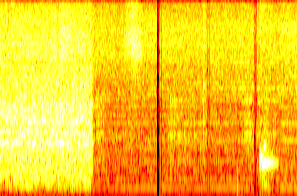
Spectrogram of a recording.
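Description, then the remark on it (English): Telephone-line audio during a phone call: a burst of hissy line noise, then quieter static with a faint short beep and a brief low tone near the end, like the call being dialed and ringing. “I hear the ringing.”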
